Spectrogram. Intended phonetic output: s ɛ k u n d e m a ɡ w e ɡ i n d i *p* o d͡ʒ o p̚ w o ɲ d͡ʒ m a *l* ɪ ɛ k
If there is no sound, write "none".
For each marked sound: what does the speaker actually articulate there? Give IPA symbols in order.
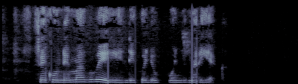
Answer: k, ɾ

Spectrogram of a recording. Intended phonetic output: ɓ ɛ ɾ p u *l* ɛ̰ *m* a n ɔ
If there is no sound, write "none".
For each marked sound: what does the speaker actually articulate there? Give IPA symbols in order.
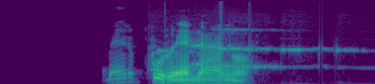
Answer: ɾ, n

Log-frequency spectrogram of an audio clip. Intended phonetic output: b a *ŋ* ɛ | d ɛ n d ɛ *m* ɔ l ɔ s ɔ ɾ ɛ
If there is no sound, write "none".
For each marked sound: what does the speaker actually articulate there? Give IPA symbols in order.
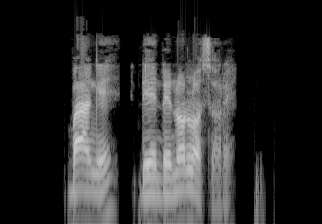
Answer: ŋ, n

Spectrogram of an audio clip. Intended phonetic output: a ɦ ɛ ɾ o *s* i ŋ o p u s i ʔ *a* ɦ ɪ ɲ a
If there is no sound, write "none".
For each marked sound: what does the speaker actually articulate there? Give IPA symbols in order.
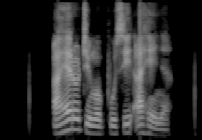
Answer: t, a

